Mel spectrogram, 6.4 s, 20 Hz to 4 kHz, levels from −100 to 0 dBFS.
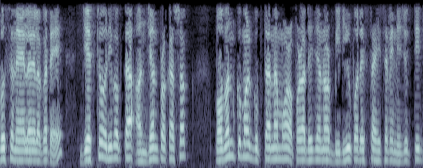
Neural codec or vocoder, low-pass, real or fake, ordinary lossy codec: none; 3.6 kHz; real; AAC, 32 kbps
